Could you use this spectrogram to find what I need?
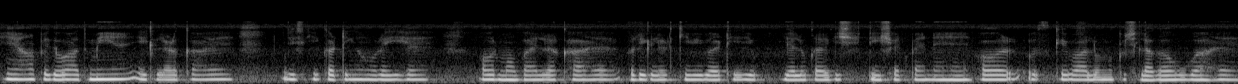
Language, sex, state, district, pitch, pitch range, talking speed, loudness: Kumaoni, female, Uttarakhand, Tehri Garhwal, 220 Hz, 215-225 Hz, 180 wpm, -19 LUFS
